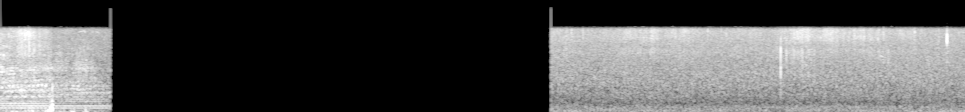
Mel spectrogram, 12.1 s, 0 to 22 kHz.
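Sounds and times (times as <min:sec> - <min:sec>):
low rumble: 0:00.0 - 0:01.4
steady hiss: 0:06.9 - 0:12.0.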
